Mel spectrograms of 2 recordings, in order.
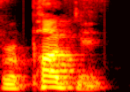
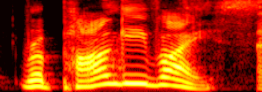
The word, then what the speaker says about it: Roppongi Vice: It's repugnant. Repugnant Vice. Repugnant. No, no, no. – It's Roppongi Vice. Say it right. Roppongi Vice.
